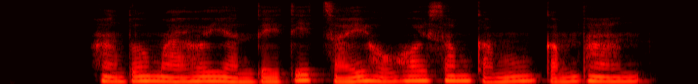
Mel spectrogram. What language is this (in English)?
Cantonese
